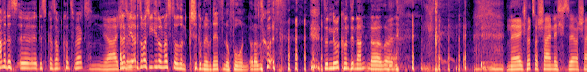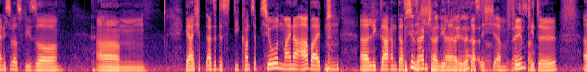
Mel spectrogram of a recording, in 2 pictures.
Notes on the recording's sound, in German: Auf dem Weg zur nächsten Show haben wir dieses Mal eine Geisterbahn auf der Autobahn aufgenommen.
